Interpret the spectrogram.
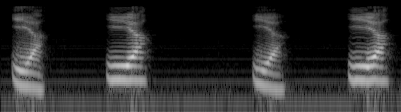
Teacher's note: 但是它的重音是落在一的上面 · 短音一呀，它的发音是从一向啊滑动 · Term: 复合元音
